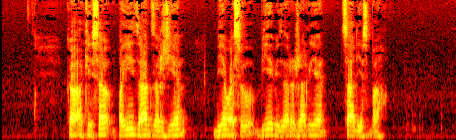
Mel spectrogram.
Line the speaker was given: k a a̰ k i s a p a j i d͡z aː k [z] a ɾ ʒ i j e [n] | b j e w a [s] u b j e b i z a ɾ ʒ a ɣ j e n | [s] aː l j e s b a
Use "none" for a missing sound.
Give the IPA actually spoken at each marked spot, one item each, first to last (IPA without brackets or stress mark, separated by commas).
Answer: z, n, s, t͡s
